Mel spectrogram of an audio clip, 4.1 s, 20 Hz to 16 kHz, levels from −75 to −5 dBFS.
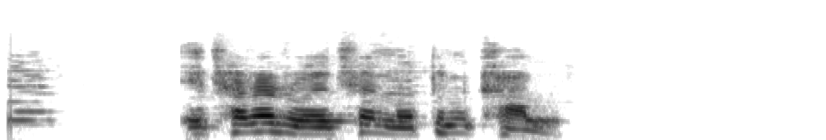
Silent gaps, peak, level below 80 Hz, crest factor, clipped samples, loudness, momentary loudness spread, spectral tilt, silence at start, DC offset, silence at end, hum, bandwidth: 0.35-0.89 s; -2 dBFS; -70 dBFS; 18 dB; under 0.1%; -19 LUFS; 19 LU; -7 dB/octave; 0.05 s; under 0.1%; 1.35 s; none; 6.4 kHz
